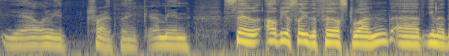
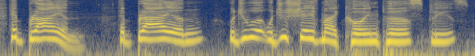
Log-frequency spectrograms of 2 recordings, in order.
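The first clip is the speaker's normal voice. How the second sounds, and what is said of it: Stewie Griffin character voice. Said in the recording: “the one everyone loves is Stuart Gilligan Griffin.”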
